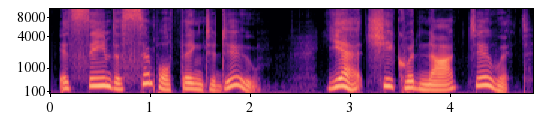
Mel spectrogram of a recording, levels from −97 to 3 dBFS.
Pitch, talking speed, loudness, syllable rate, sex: 205 Hz, 160 wpm, -20 LUFS, 4.0 syllables/s, female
